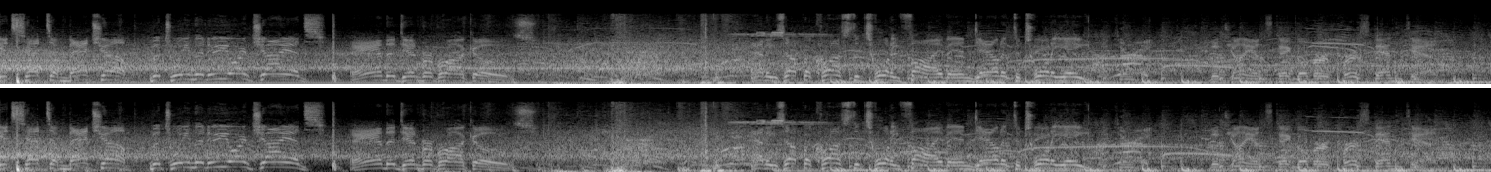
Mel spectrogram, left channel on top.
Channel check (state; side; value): noise; left; hum, 13 dB below the sound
